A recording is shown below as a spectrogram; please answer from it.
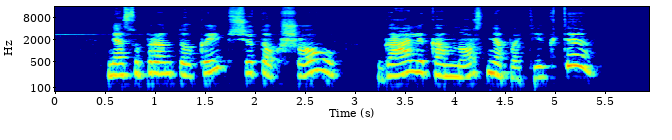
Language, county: Lithuanian, Panevėžys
